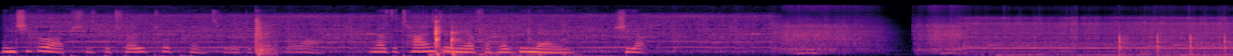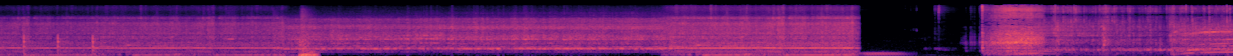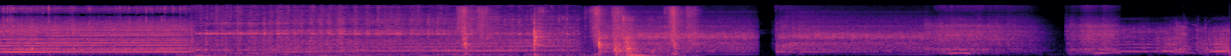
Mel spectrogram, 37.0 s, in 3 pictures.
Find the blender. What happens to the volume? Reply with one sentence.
The volume of the blender goes up, then down.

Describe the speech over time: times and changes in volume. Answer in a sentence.
You can hear the talking from 0.0 to 6.5 s, getting quieter then louder.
